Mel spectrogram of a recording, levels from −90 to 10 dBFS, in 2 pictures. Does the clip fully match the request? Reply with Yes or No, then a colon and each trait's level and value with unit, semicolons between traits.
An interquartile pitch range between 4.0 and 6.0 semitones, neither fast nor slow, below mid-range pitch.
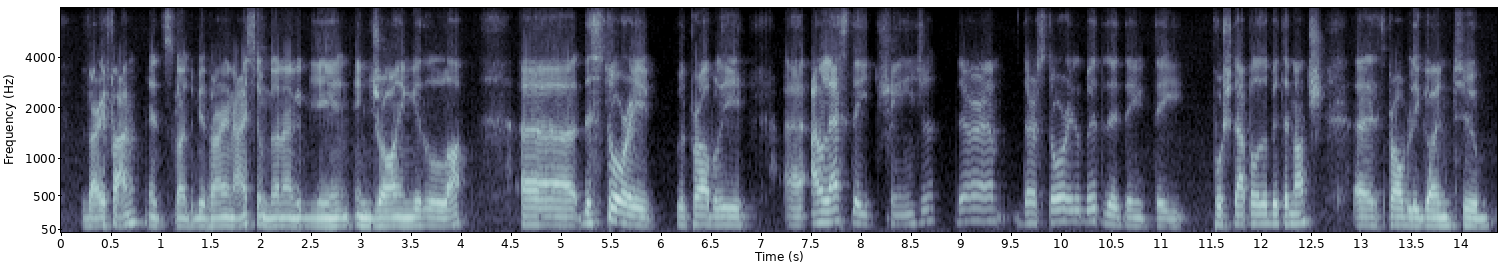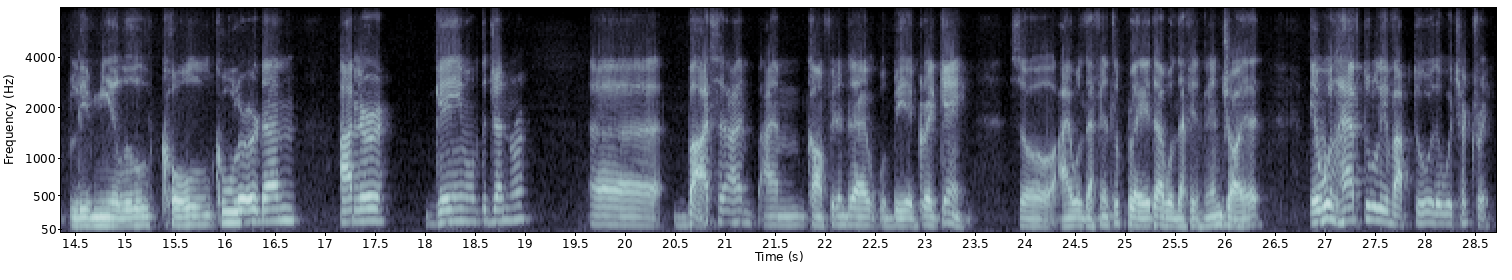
Yes: average, 5.2 semitones; average, 195 wpm; low, 110 Hz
